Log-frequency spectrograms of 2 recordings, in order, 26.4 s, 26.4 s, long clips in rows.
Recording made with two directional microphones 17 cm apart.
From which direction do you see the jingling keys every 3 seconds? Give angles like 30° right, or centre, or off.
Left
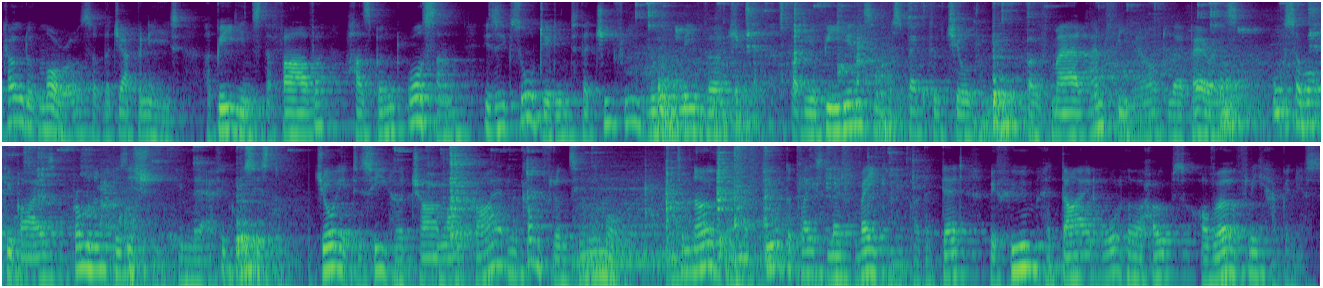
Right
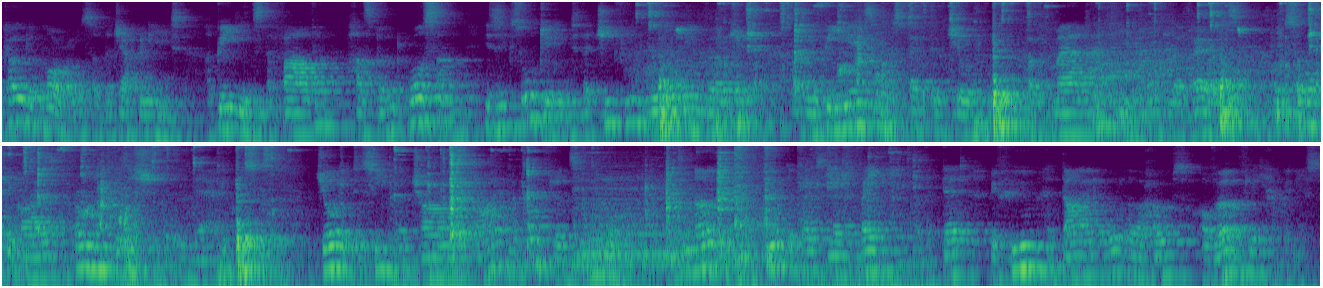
off, off, 50° left, 10° right, 40° right, 30° right, 20° left, 60° left, off.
